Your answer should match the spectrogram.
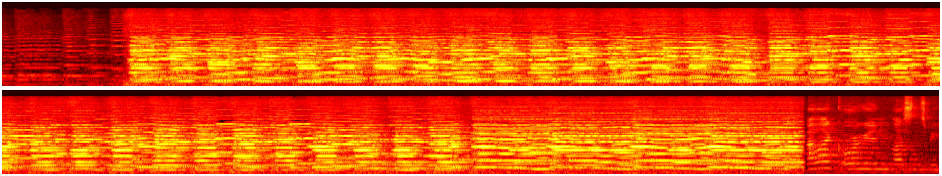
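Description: Three-manual church organ playing a piece with several melodic lines moving at once. It comes in loudly about a second in and stops abruptly near the end.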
